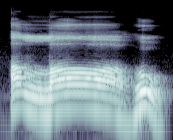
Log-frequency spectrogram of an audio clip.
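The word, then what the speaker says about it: الله: একটি লাম উচ্চারণ হবে আল্লাহ শব্দের পূর্বে জবর আসছে। তাই আল্লাহর উচ্চারণটা মোটা হবে। আল্লাহ শব্দের মাঝখানে যে লাম এটা মোটা হবে।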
